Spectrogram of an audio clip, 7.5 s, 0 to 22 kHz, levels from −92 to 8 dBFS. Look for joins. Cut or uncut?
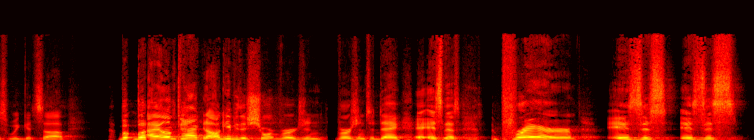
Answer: cut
